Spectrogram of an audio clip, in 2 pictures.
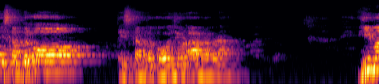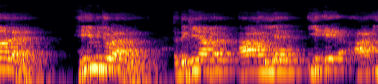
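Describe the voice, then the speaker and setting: A male grammar teacher leads an exam coaching lesson, repeating key terms and chanting them in lists. His voice is very high-pitched with a fairly bright tone, and the room is very echoey.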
